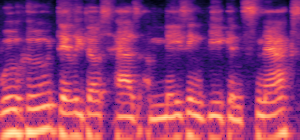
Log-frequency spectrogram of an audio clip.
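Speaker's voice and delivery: normal talking voice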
